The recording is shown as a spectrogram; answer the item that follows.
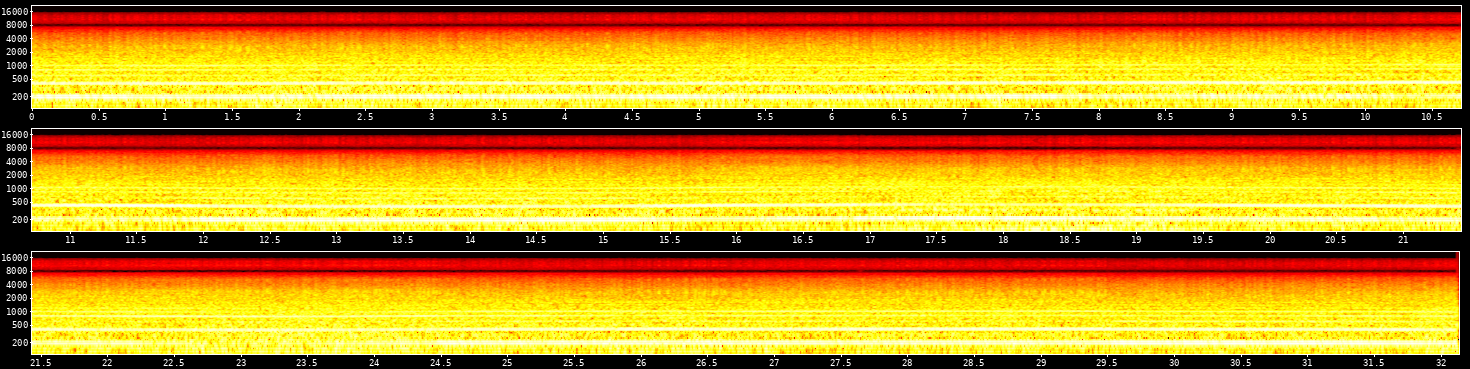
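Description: Glow-fuel engine of a Thunder Tiger Raptor RC helicopter running steadily in flight, heard very loud and close from a camera mounted on the helicopter. The pitch rises a little past the middle, then dips briefly before settling back.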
